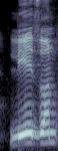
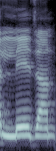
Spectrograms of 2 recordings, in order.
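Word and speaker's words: liaison: एक तो पढ़ सकते हैं लिएजॉन पढ़ सकते हैं या लेजान पढ़ सकते हैं। ठीक है, अलग अलग प्रोनाउंसिएशन का तरीका है। ठीक है, देखिए लेजन का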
